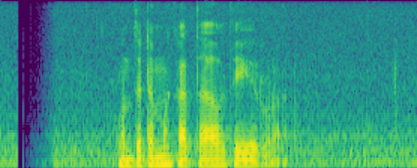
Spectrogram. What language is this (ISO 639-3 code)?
sin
